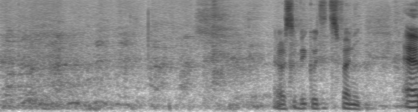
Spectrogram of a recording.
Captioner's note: audience laughing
